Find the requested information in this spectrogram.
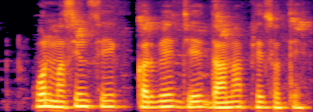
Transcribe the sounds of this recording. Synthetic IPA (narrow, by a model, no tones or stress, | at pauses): koːnməsinsekəɾbed͡ʒed̪aːnapʰɾeːsɦoːt̪e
